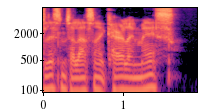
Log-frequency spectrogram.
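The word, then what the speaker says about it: Myss: There was a lady I was listening to last night, Caroline Mace. I used to say her name, Caroline Miss, which is Caroline Mace, it's an American name.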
